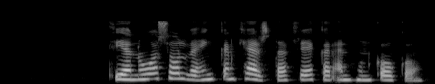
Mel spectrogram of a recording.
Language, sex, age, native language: Icelandic, female, 40-49, Icelandic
